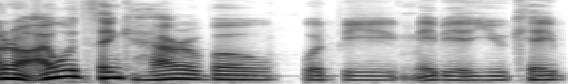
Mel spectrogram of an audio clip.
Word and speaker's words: Haribo: Maybe not everyone knew that Haribo is actually German. We pronounce it Haribo.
